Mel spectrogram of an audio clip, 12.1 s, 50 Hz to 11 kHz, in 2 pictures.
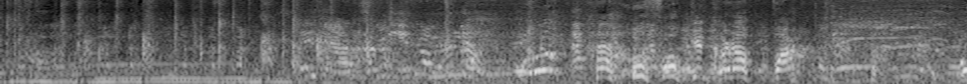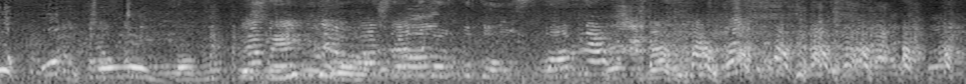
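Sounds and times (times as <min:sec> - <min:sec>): people talking at once: 0:00.4 - 0:10.9.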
